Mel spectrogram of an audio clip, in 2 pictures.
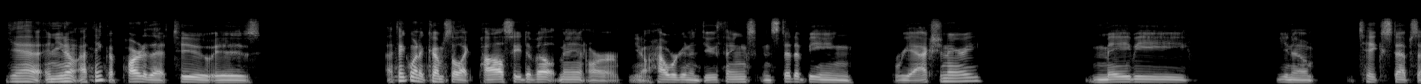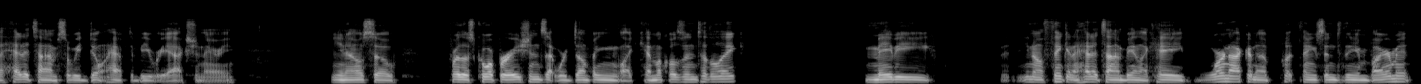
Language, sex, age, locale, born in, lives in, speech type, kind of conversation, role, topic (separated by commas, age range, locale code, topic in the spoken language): English, male, 35-39, en-US, United States, United States, conversation, unstructured, none, How do everyday choices and community policies shape how you care for the environment?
